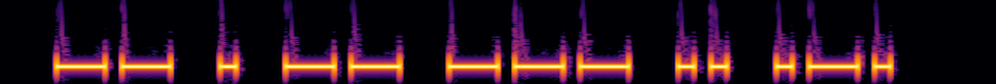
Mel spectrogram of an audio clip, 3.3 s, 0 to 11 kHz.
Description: Morse code, heard as a keyed tone, about 22 wpm, 690 Hz. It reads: MEMOIR
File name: Difficult Words with Hints - 22wpm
